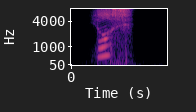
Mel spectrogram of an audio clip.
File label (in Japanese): "よし", kawaii voice; ASMR; 色々なワンショット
